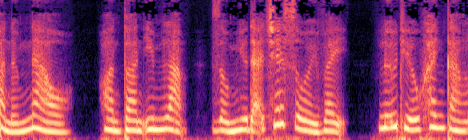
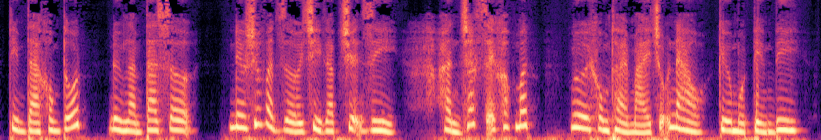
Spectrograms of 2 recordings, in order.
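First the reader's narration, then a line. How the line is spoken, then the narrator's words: Soft frightened voice. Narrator (Vietnamese): Lữ Thiếu Khanh sợ hãi, khẽ nói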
